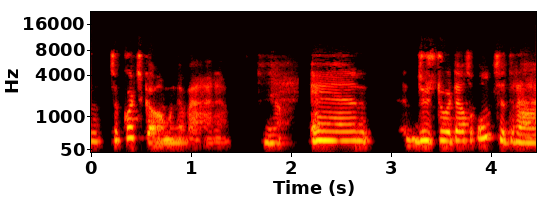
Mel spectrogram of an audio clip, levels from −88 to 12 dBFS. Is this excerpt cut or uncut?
cut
